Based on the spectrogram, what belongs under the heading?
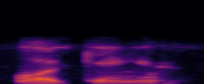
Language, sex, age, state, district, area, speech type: Tamil, male, 18-30, Tamil Nadu, Coimbatore, urban, conversation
